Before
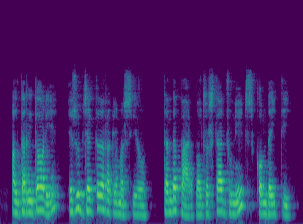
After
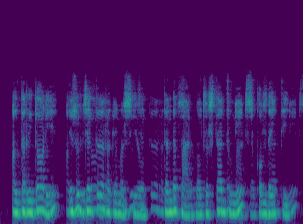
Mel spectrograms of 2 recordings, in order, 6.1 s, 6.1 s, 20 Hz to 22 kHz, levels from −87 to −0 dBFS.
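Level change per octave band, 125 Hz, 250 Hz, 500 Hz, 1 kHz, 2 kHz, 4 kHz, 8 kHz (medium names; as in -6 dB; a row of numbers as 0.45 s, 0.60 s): 0.0 dB, -7.0 dB, -21.5 dB, -29.0 dB, -14.0 dB, +2.0 dB, no reading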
